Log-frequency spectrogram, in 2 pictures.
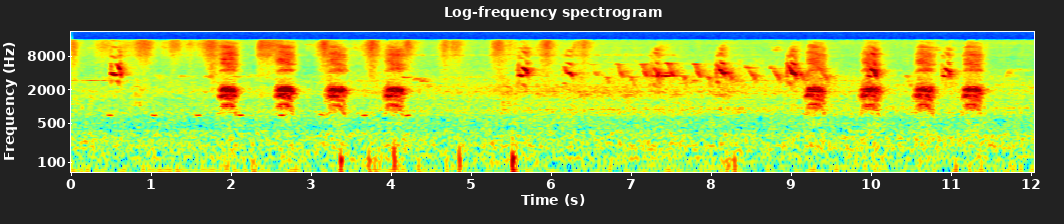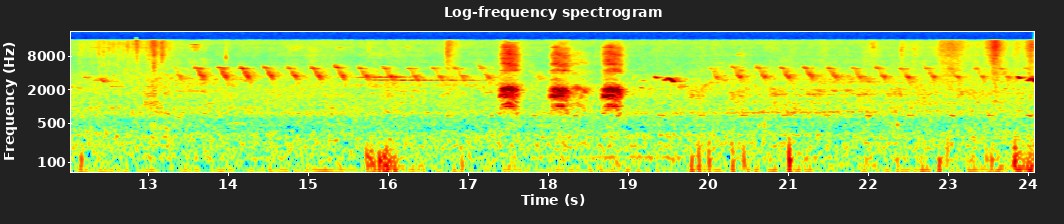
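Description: Harsh bird calls in runs of four, about two-thirds of a second apart, heard three times, with a rapid high chittering trill in between.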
